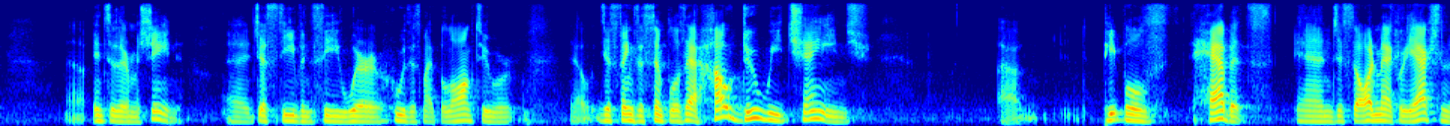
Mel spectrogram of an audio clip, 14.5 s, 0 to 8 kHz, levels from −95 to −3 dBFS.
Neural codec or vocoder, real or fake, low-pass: codec, 16 kHz, 8 kbps, FunCodec, trained on LibriTTS, 25 frames a second; fake; 7.2 kHz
